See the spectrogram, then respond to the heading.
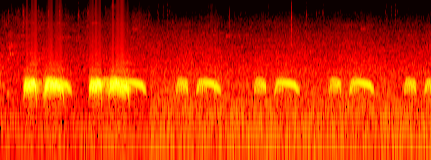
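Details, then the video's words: Spotted dove cooing to provoke and excite other doves: low, mellow paired coos, each pair a short note then a longer falling one, repeated about once a second, the later pairs softer, over faint background hiss. "CHIM CU GÁY GÙ ( BO )/ CU GÁY GÙ KÍCH MỒI NÓNG MẶT"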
